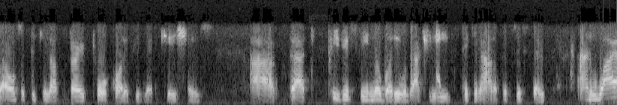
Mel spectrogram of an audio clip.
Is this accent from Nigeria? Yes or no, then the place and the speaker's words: yes; Nigeria; while I was growing up in Nigeria.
